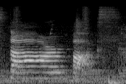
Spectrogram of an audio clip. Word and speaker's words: Starbucks: 没有发到，它是念 Starbucks，要记得它有个 S，所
